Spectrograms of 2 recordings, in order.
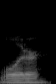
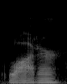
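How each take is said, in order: First: It is said in a South Philly accent. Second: It is said in a neutral American accent. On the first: "I try to hide my South Philly accent" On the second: "or water instead of"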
